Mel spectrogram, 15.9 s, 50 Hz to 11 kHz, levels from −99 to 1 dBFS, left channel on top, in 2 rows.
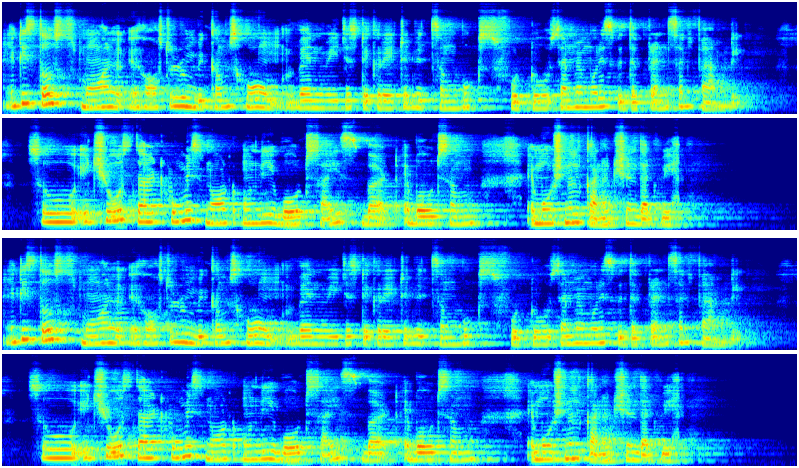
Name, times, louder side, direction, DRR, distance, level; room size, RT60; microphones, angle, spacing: voice 1, 0.0-7.4 8.2-14.7, left 2 dB, 30° left, 7 dB, 1.3 m, -29 dB
25.5 x 22.5 x 7.0 m, 1.3 s
head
